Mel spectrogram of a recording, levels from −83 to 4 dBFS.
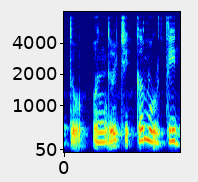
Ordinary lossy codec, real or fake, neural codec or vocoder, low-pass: none; fake; codec, 16 kHz, 4 kbps, FreqCodec, larger model; 7.2 kHz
